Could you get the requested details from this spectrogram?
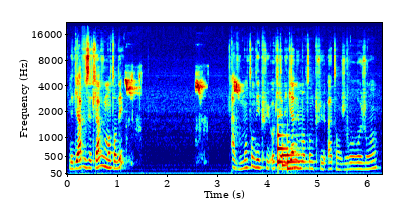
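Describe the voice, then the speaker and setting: A woman's voice: lowish voice, fairly even intonation, brisk, warm tone. A young adult woman hosting an esports league live stream, chatty and laughing often, correcting herself as she goes. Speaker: esports league show host.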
